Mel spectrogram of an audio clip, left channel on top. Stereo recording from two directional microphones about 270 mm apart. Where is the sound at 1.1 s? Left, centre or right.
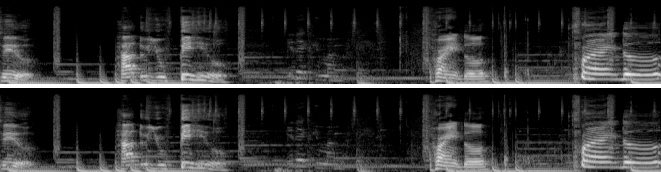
Left.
